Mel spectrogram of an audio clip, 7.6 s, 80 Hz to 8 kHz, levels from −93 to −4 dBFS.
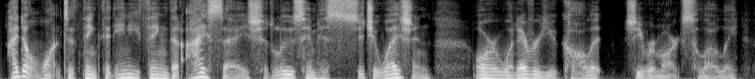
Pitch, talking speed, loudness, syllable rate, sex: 115 Hz, 175 wpm, -20 LUFS, 4.8 syllables/s, male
